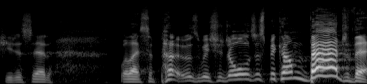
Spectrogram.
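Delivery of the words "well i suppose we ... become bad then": very loud, carrying, rising pitched-up remark. A woman in church turns to her friend mid-talk, retelling a loud remark. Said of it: "she said in a loud voice".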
